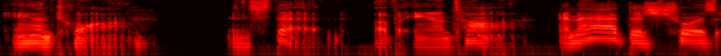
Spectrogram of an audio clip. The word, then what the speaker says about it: Antoine: So my name is Anton, and it's spelled A N T O I N E. It's pronounced Anton. Growing up, people would always say Antoine instead of Anton.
